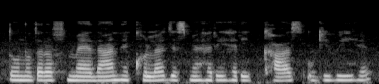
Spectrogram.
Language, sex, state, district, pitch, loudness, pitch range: Hindi, female, Gujarat, Valsad, 195 Hz, -15 LUFS, 190-195 Hz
